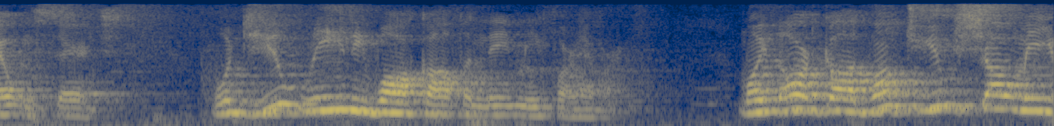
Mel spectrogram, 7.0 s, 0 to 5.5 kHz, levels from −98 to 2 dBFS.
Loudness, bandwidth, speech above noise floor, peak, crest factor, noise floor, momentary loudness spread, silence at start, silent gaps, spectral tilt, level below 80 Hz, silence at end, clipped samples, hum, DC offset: -27 LUFS; 5.2 kHz; 35 dB; -10 dBFS; 18 dB; -62 dBFS; 17 LU; 0 s; none; -8 dB/octave; -60 dBFS; 0 s; under 0.1%; none; under 0.1%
